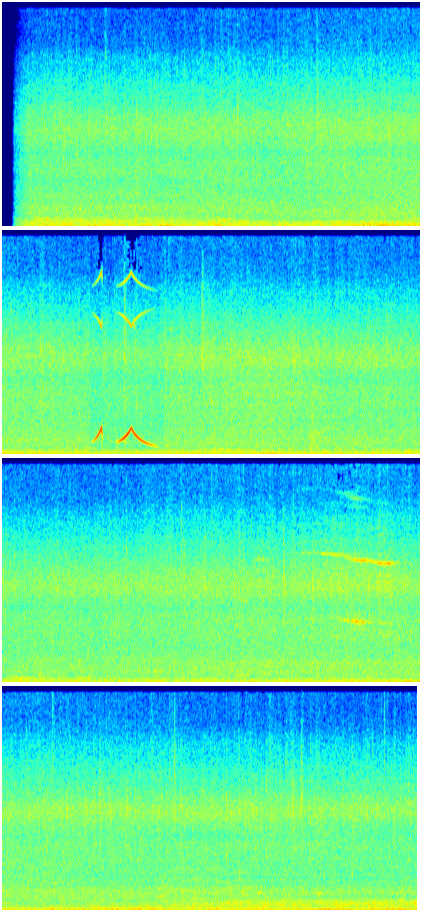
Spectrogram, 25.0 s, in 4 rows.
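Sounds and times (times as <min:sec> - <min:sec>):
rain falling: 0:00.2 - 0:07.7, 0:08.4 - 0:25.0
wolf whistle: 0:07.6 - 0:08.7.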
